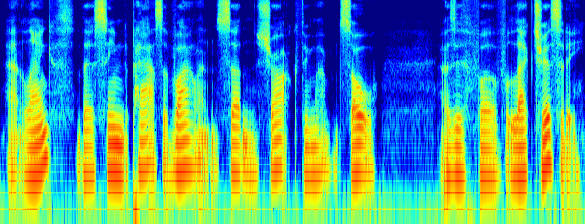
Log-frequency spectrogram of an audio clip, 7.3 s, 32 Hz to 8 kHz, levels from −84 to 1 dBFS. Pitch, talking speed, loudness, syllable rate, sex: 115 Hz, 150 wpm, -21 LUFS, 4.2 syllables/s, male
